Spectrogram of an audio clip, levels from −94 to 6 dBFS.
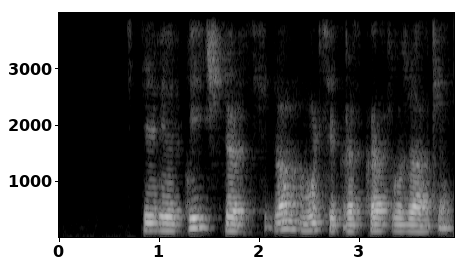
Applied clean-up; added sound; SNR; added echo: neural mask model DeepFilterNet 3.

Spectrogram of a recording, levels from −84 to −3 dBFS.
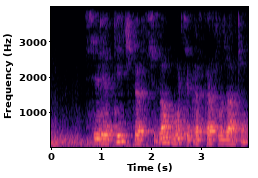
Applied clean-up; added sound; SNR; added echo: none; Thunder; 19 dB; reverberation time 0.7 s.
